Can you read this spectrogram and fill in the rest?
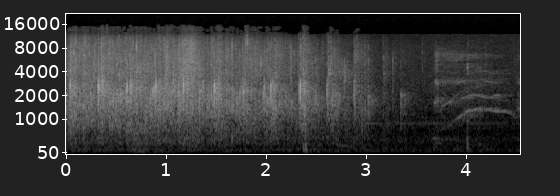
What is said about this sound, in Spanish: Bueno, si se la cree, dése un aplauso, por lo menos.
